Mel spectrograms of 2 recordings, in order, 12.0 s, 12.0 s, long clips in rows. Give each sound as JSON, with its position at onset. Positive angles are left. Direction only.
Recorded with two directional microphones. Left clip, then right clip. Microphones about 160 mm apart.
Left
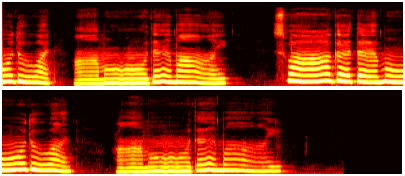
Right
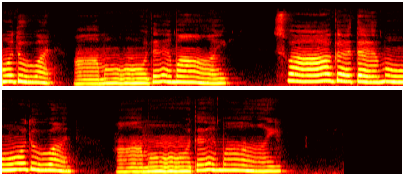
{"t": 0.0, "sound": "mantra", "side_deg": 10}
{"t": 8.3, "sound": "humming", "side_deg": 0}
{"t": 8.8, "sound": "mantra", "side_deg": 15}
{"t": 9.6, "sound": "humming", "side_deg": -5}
